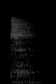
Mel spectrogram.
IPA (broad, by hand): t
